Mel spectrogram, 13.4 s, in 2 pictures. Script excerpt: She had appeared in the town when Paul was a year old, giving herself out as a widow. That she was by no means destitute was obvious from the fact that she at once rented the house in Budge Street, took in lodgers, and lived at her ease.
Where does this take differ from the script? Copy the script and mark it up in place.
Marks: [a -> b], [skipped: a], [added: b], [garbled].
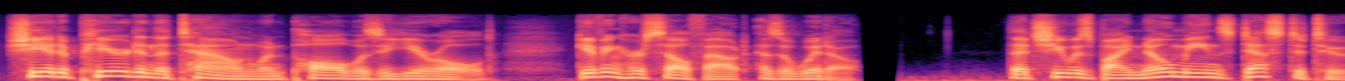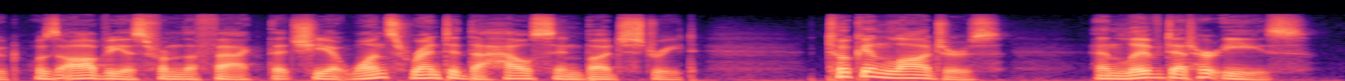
She had appeared in the town when Paul was a year old, giving herself out as a widow. That she was by no means destitute was obvious from the fact that she at once rented the house in Budge Street, took in lodgers, and lived at her ease.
